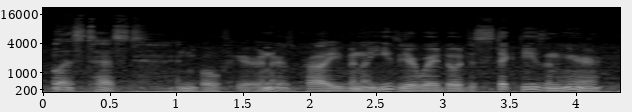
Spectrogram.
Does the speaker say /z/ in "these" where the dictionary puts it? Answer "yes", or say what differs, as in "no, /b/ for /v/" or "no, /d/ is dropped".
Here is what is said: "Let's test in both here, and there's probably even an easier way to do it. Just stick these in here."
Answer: yes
